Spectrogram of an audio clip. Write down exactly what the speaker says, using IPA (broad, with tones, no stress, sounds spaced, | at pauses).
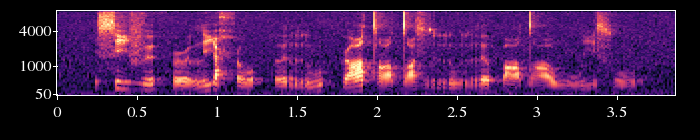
s i˥ v ʏ˧˥ h ə˞˩ l i˥ ħ o˩ h ə˩˧ r u˧˥ h ə˞˧˥ tˤ ʏ˩˧ dˤ ʏ˩˧ z r u˧ r ə˧ p a˩ dˤ ʏ˩ w u˩ w i˧ s o˩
